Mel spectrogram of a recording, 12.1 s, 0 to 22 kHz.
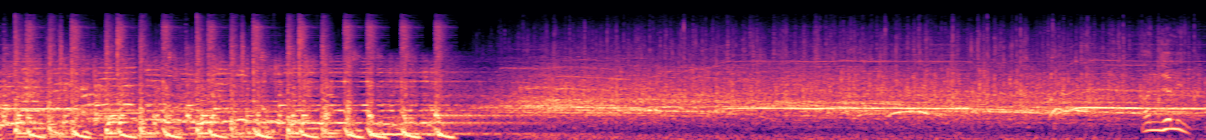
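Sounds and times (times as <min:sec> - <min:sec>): dance music: 0:00.0 - 0:05.0
audience applauding: 0:04.8 - 0:12.0.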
